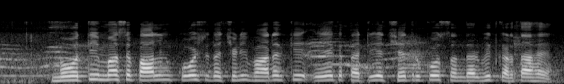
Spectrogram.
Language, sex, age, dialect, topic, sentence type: Hindi, male, 60-100, Marwari Dhudhari, agriculture, statement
